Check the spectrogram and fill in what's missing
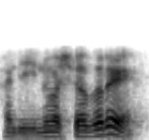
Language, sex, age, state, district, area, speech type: Punjabi, male, 30-45, Punjab, Pathankot, rural, conversation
